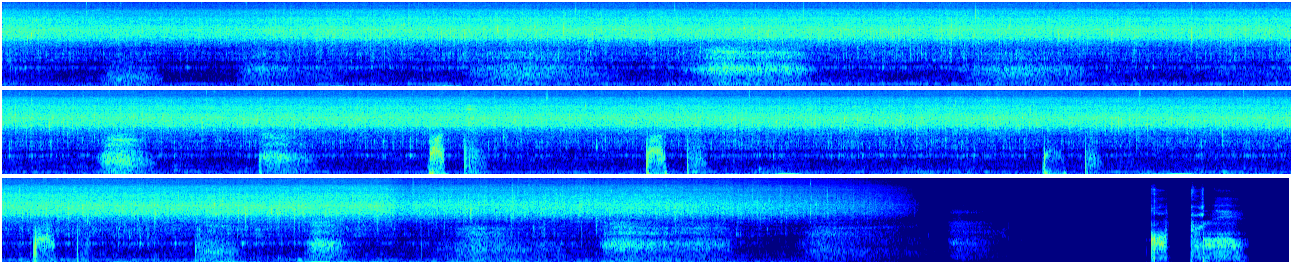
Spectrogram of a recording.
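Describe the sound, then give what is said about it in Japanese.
Carbonated water being poured in plenty fizzes steadily, a dense crackling hiss dotted with tiny pops and bubble bursts, holding for about twenty-five seconds before cutting off, followed by a couple of faint clicks. “炭酸水をいっぱい注いで、シュワー、ゆったり力抜いて癒されてください。”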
